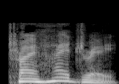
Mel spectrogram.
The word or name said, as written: trihydrate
